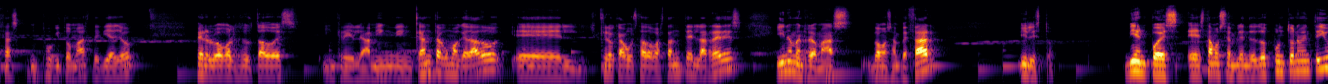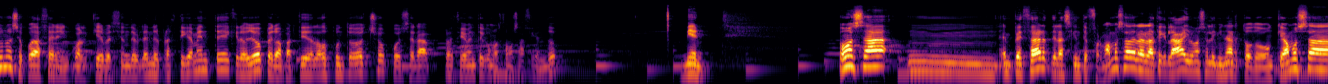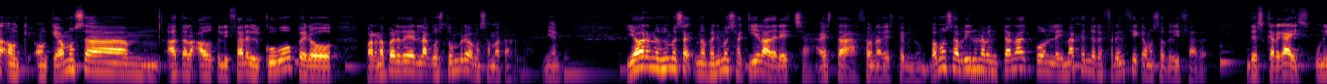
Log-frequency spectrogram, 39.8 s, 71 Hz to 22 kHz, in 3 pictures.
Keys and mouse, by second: 26.4 click, 26.8 a, 27.6 Delete.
